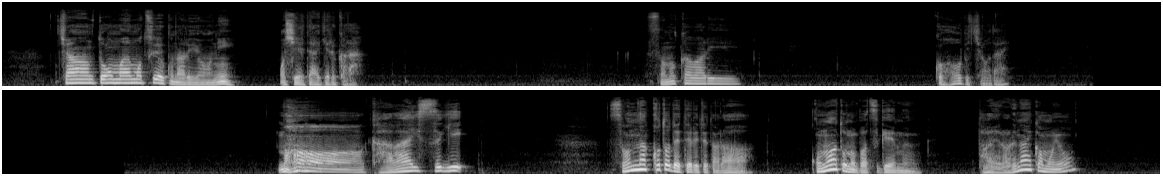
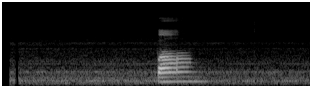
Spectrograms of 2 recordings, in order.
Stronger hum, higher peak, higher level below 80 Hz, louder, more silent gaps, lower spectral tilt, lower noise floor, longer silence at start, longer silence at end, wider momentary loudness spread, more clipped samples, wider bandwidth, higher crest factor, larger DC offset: neither; first, 0 dBFS vs -6 dBFS; first, -38 dBFS vs -66 dBFS; first, -17 LUFS vs -24 LUFS; first, 10.91-12.81 s vs none; about the same, -6.5 dB/octave vs -5.5 dB/octave; first, -57 dBFS vs -45 dBFS; first, 0.6 s vs 0.1 s; first, 0.85 s vs 0 s; second, 18 LU vs 23 LU; neither; first, 15 kHz vs 10.5 kHz; about the same, 20 dB vs 24 dB; neither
